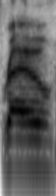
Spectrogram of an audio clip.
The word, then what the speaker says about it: rho: It's, you know, pronounced row.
